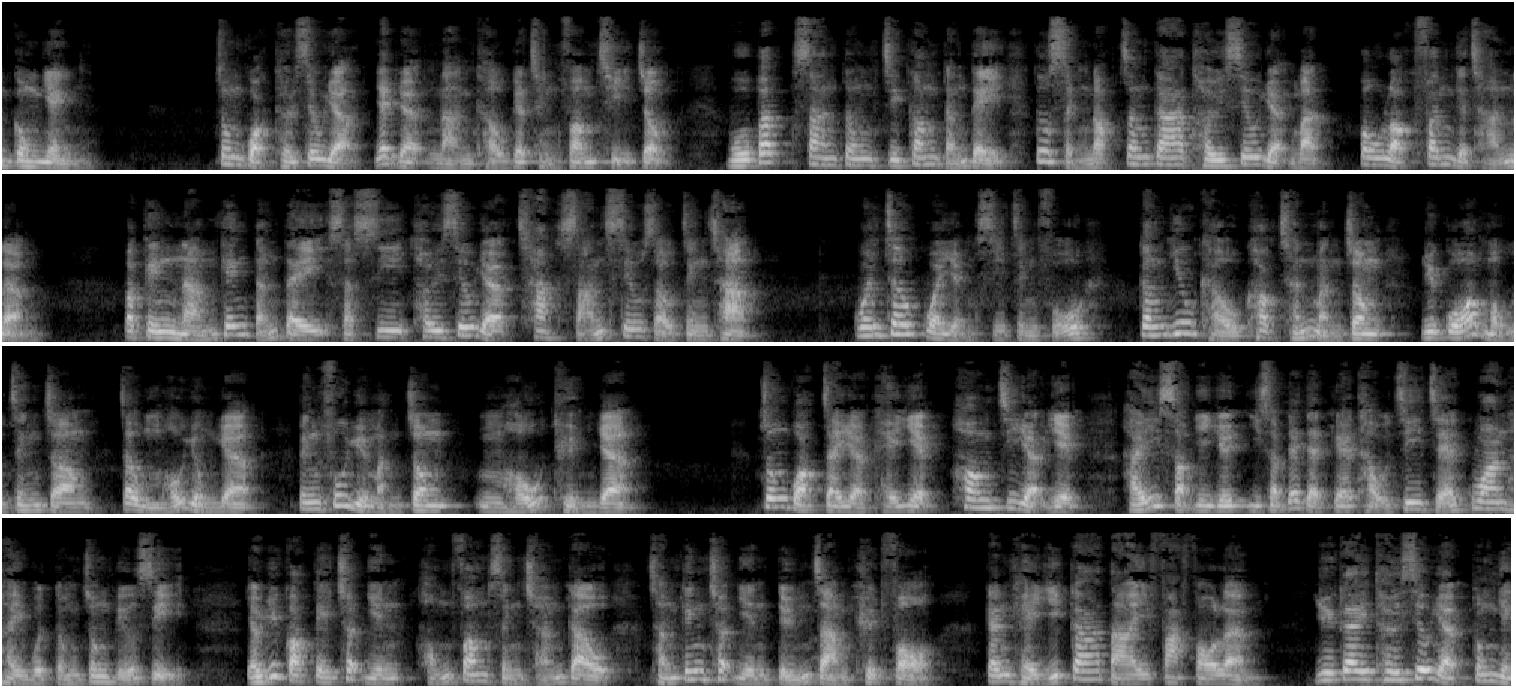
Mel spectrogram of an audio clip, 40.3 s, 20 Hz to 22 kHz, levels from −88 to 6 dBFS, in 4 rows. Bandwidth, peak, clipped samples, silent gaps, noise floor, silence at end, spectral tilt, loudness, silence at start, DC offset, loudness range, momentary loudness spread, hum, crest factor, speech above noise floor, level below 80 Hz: 15.5 kHz; -4 dBFS; under 0.1%; none; -72 dBFS; 0 s; -5 dB/octave; -23 LUFS; 0 s; under 0.1%; 2 LU; 8 LU; none; 20 dB; 49 dB; -58 dBFS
